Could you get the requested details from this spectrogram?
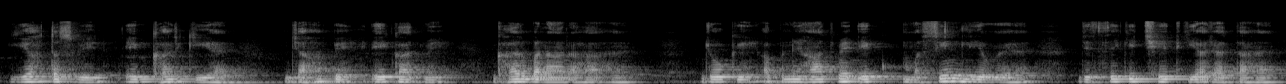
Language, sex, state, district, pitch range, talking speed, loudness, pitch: Maithili, male, Bihar, Begusarai, 105-120 Hz, 140 wpm, -22 LUFS, 115 Hz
